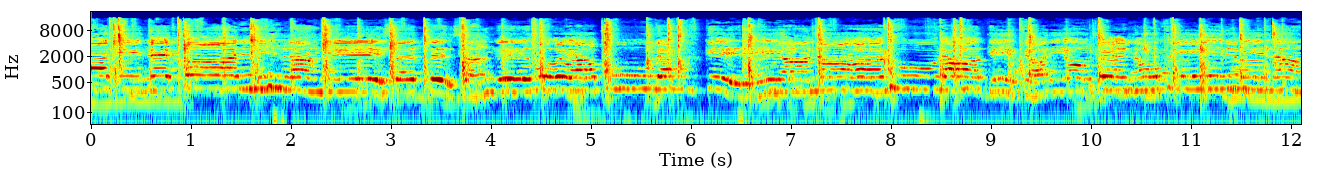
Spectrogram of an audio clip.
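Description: A group of men and women singing a Hindu aarti hymn together, with steady hand clapping in time, about two to three claps a second.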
